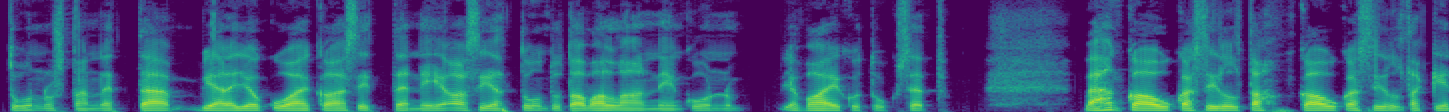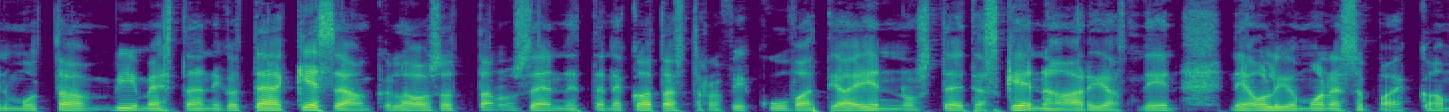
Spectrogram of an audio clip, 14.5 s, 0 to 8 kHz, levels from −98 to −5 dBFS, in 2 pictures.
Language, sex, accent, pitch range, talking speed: Finnish, male, native, 125-145 Hz, 155 wpm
